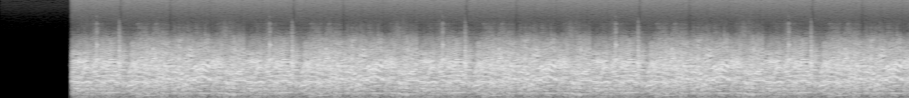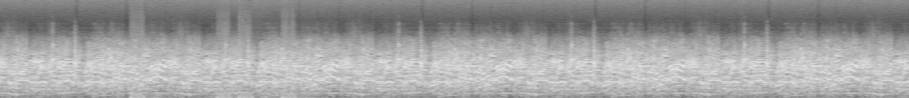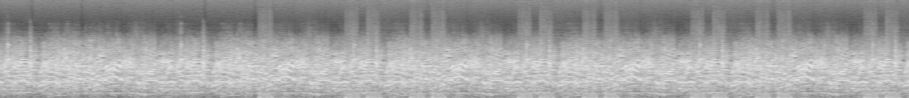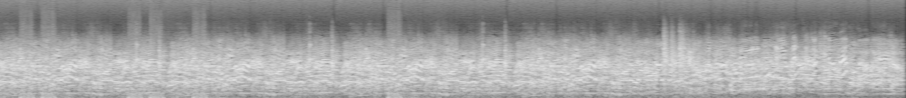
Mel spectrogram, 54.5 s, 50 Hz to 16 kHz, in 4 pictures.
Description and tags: beat09-chords
Beatin' chords track
chords, people, rap, salpov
